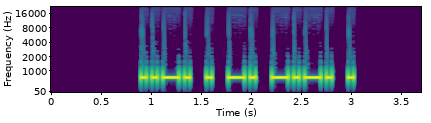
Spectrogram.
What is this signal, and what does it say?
Morse code, heard as a keyed tone, about 22 wpm, 700 Hz. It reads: FENCE
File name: 5 Letter Words - First 3 Letters Given - 22wpm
